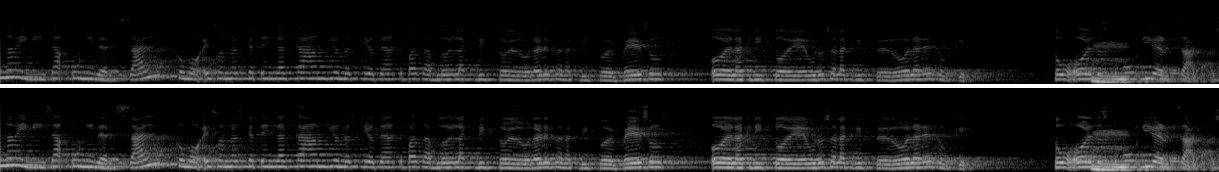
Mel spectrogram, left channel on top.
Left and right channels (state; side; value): quieter; left; 6.5 dB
